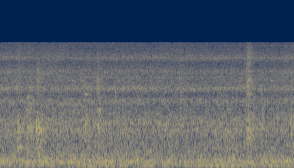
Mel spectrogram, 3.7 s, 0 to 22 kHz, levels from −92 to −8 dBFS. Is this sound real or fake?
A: real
